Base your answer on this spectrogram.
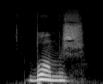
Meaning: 1. tramp, bum, hobo, slacker, homeless person 2. poorly dressed person
- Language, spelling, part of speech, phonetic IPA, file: Russian, бомж, noun, [bomʂ], Ru-бомж.ogg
